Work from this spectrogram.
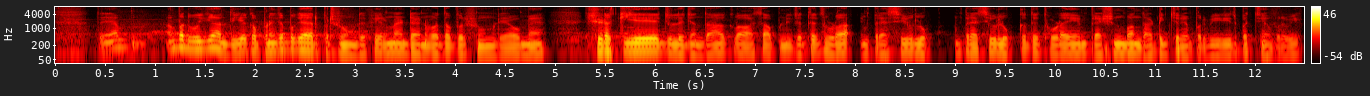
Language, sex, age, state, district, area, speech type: Dogri, male, 18-30, Jammu and Kashmir, Jammu, rural, spontaneous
